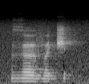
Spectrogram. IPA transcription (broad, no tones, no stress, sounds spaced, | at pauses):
ɣ ɐ v ɐ t͡ʃ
